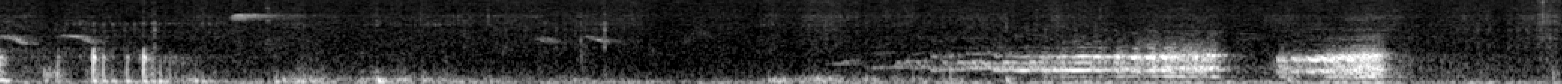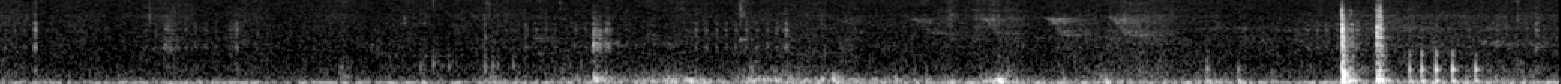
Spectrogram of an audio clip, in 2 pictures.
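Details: Chicken making a brief, rising, whistling wheeze amid quiet farmyard background noise; wheezing.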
